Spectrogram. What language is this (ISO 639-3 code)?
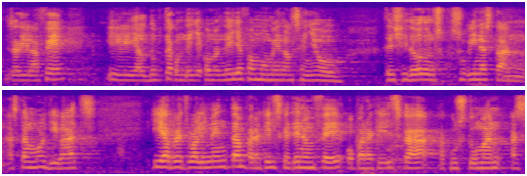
cat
